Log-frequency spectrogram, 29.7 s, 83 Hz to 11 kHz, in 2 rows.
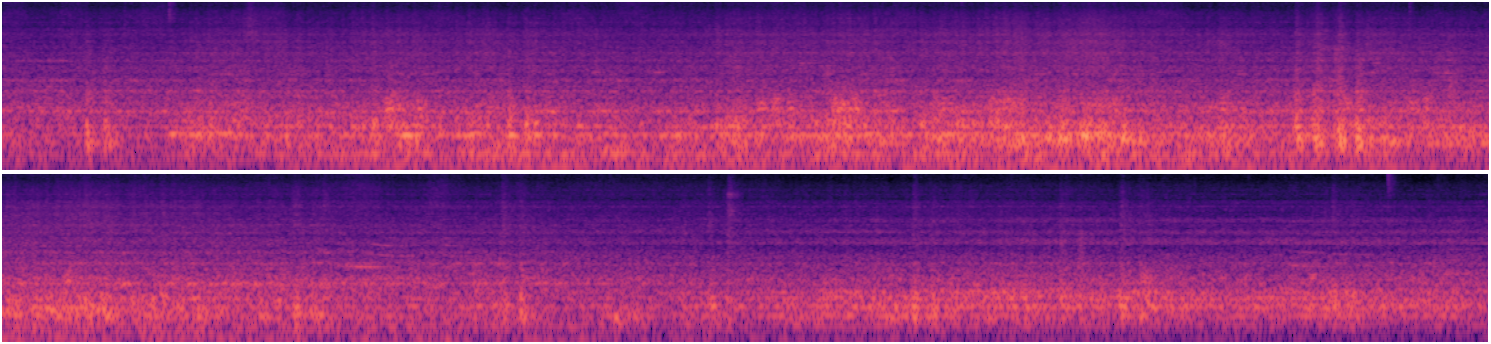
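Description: JR East 209 series electric train running along the track, a steady rumble of wheels on rail with a faint hum. Now and then sharper knocks and swells come through as the wheels pass over rail joints.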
